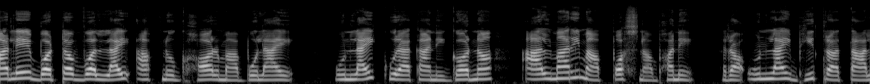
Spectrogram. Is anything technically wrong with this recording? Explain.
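No, nothing technically wrong turns up anywhere in this speech recording.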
